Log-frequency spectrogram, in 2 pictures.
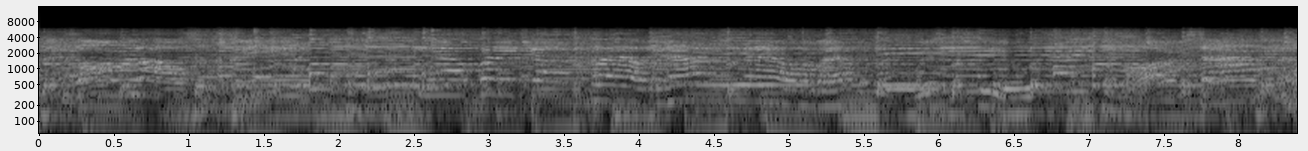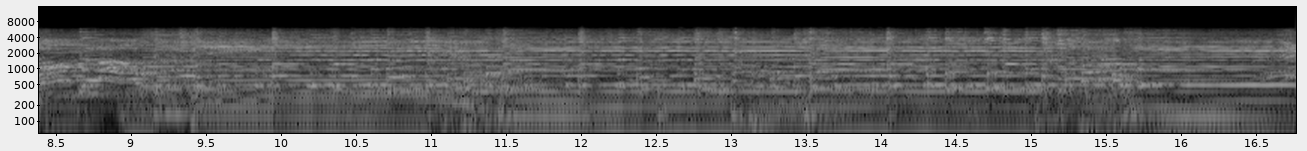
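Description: Live bluegrass band playing: five-string banjo, acoustic guitar, mandolin, bass and fiddle, with voices singing at the microphones in the first half. In the second half the band moves into long held notes.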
